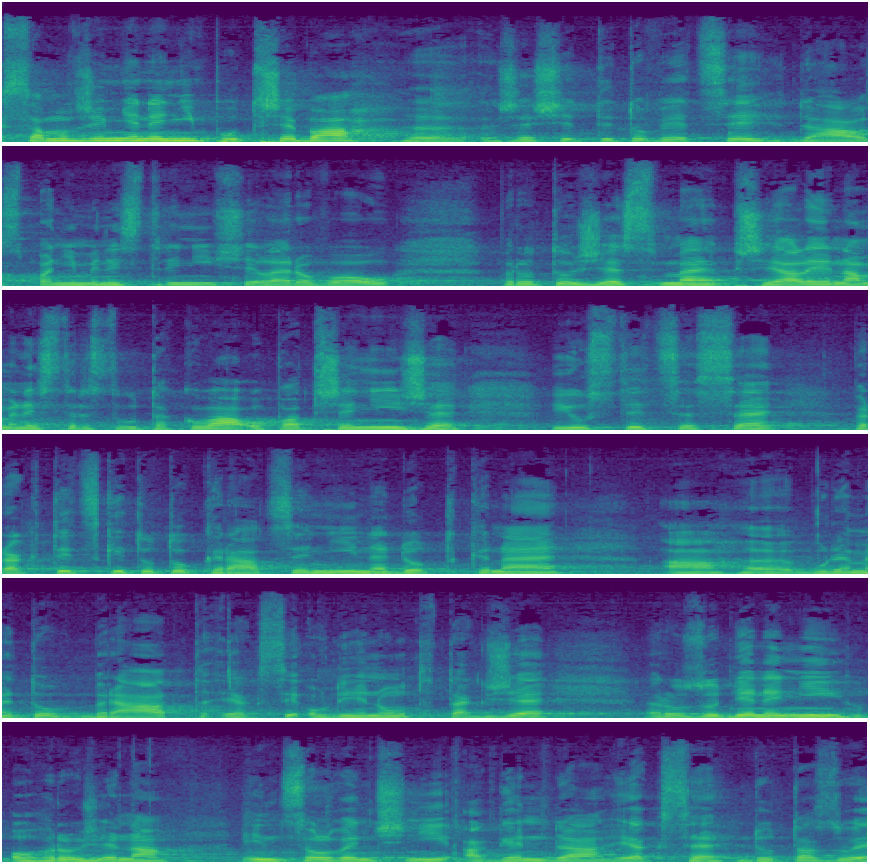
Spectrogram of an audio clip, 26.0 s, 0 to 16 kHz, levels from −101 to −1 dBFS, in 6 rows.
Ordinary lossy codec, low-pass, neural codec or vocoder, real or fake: MP3, 96 kbps; 14.4 kHz; none; real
